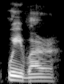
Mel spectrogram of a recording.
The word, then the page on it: úì bar: Apatani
